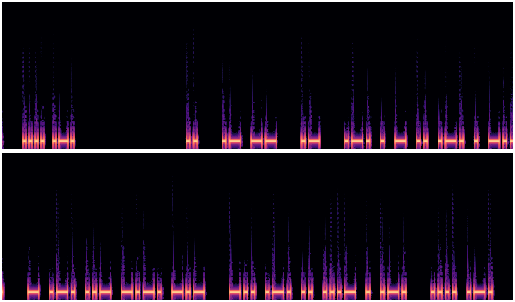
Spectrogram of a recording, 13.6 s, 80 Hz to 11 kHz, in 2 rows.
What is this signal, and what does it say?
Morse code, heard as a keyed tone, about 24 wpm, 700 Hz. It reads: HR I AM A RETIRED TRUCK DRIVER HR
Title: Speed-Racing Common QSO Phrases - 25wpm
